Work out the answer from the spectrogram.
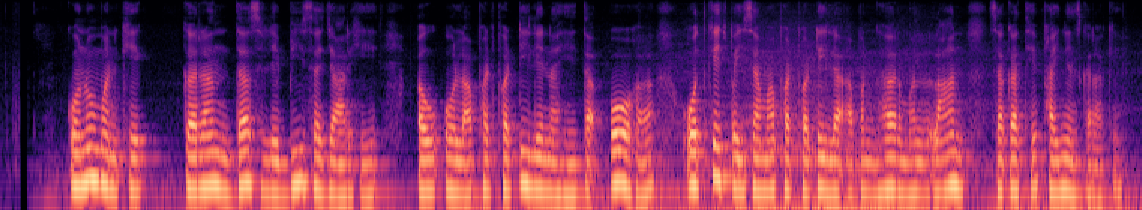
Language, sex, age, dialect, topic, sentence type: Chhattisgarhi, male, 25-30, Western/Budati/Khatahi, banking, statement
